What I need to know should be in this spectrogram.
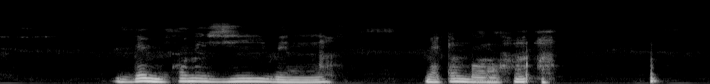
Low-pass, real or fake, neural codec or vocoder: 7.2 kHz; fake; codec, 32 kHz, 1.9 kbps, SNAC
